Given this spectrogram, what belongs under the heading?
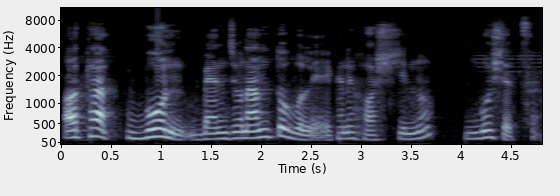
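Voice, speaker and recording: A man's voice: on the high side, animated, unhurried, dark tone. A male teacher giving an exam-prep lecture, explaining step by step and repeating key words. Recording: dull lo-fi recording.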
